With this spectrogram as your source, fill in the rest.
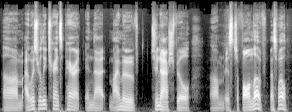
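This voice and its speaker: Deep smooth-voiced guy from south carolina, chatting easy and candid on a podcast. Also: animated, moderate pace, no room sound, studio quality. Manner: easygoing, candid storyteller. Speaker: podcast guest, PR firm founder. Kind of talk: casual chat.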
